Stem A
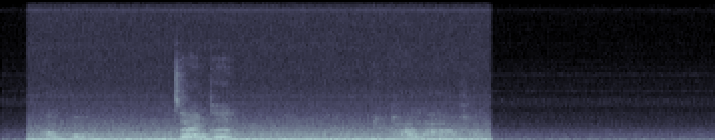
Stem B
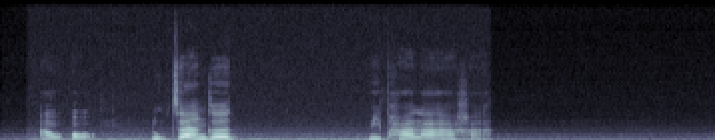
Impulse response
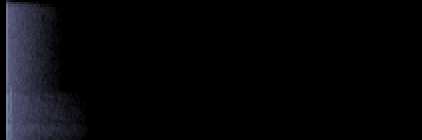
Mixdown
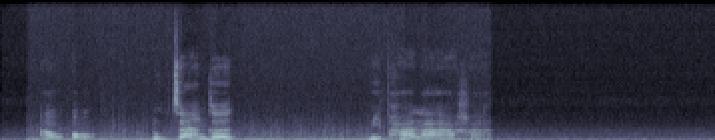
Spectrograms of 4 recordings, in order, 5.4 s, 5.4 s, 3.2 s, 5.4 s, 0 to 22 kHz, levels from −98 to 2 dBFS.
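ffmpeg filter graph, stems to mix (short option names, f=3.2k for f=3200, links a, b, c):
-filter_complex "[0:a]bandreject=f=930:w=12,acompressor=threshold=-28dB:ratio=6,asoftclip=type=hard:threshold=-37.5dB,volume=-8.5dB,asplit=2[a][b];[b]volume=-6.5dB[c];[1:a]aemphasis=mode=production:type=50kf,flanger=delay=3:depth=8:regen=44:speed=1.5:shape=sinusoidal,adelay=1.7,volume=-2dB[d];[2:a]atrim=start_sample=2205[e];[c][e]afir=irnorm=-1:irlink=0[f];[a][d][f]amix=inputs=3:normalize=0,alimiter=limit=-20dB:level=0:latency=1:release=185"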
